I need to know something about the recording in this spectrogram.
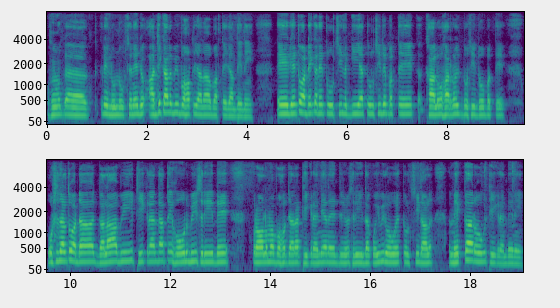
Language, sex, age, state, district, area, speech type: Punjabi, male, 30-45, Punjab, Fatehgarh Sahib, rural, spontaneous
